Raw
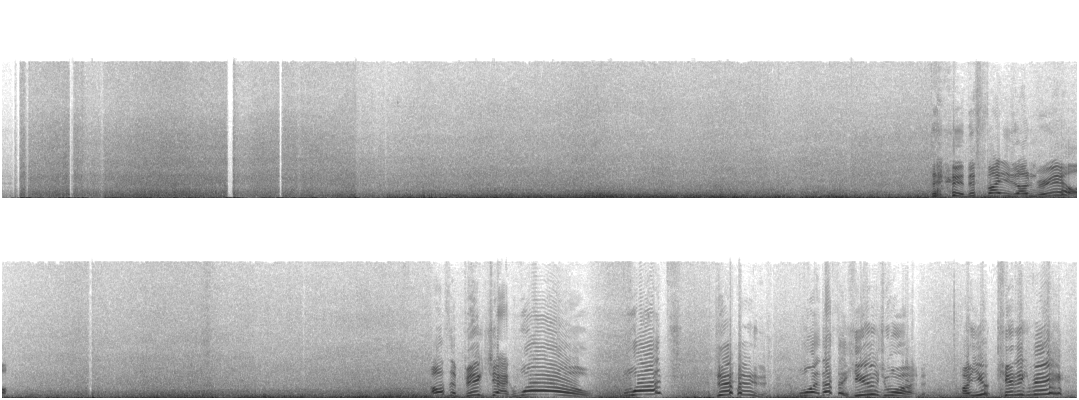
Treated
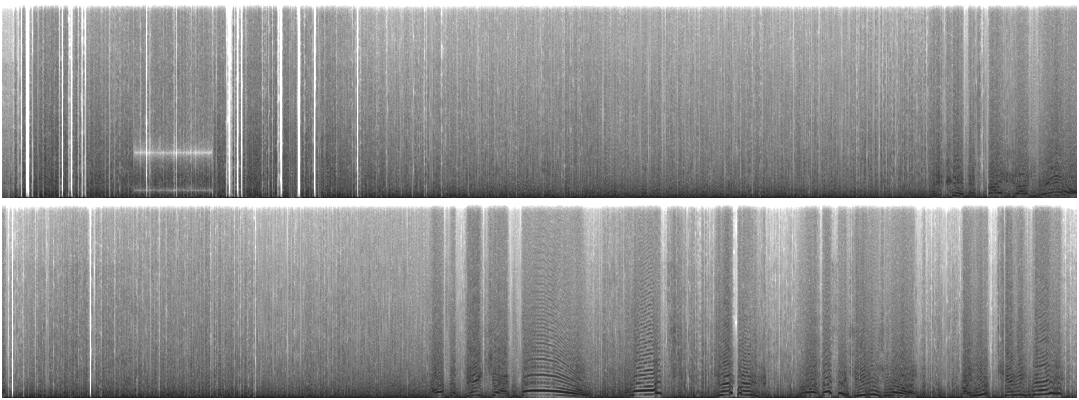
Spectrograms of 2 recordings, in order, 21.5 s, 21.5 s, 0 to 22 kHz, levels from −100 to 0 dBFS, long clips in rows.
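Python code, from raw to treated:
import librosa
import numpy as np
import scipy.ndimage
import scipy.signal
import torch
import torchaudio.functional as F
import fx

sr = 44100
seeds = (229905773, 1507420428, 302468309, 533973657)

y = fx.cheby_harmonics(x, sr, harmonics=(5,), levels_db=(-13,), full_scale_db=-10.0)
y = fx.fuzz(y, sr, gain_db=34.0, gate_db=-43.0)
y = fx.rider(y, sr, range_db=10, speed_s=0.5)
y = fx.fixed_phaser(y, sr, hz=2200.0, stages=4, at=(1.3, 2.1), fade=0.02)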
